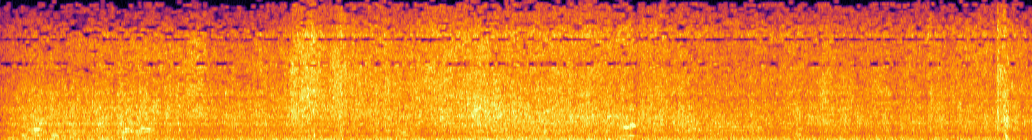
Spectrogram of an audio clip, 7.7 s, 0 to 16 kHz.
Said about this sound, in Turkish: Kentin en yüksek bölgesinden kopan toprak selle beraber evleri, arabaları da yuttu. Atami şehrinde meydana gelen heyelanın ardından 20 kişi kayboldu.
